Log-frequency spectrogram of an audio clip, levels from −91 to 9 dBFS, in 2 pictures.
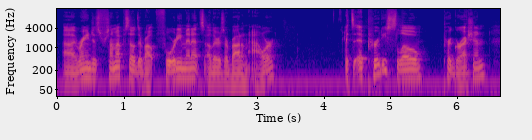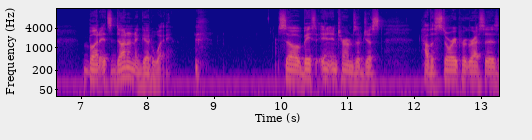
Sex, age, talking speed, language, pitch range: male, 20-39, 165 wpm, English, 80-95 Hz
